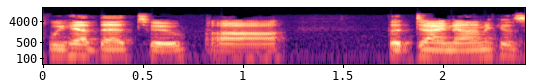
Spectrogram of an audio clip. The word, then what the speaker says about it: Deinonychus: The Deinonychus, is it Deinonychus or Deinonychus? I've heard it pronounced both ways, but we've always had that debate. I think the science is firmly like Deinonychus.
